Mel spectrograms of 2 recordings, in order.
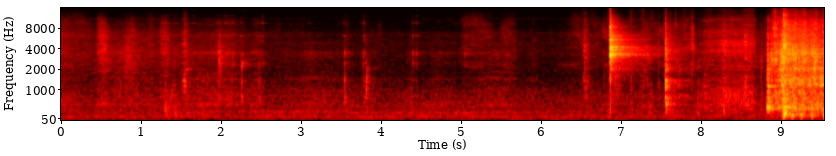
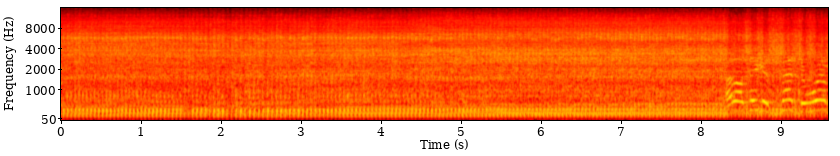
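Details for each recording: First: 1950 REO engine, pull-start attempts after refilling fuel, fixing a leaking fuel fitting and removing the air cleaner with choke up: hard pulls with brief chuffs, engine turns over and tries to fire but doesn't catch yet; cranks but does not start. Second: Rare 1950 REO single-cylinder small engine, just revived, air cleaner off: even, lively beat with busy mechanical chatter on top, steady with no misses; healthy normal running.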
